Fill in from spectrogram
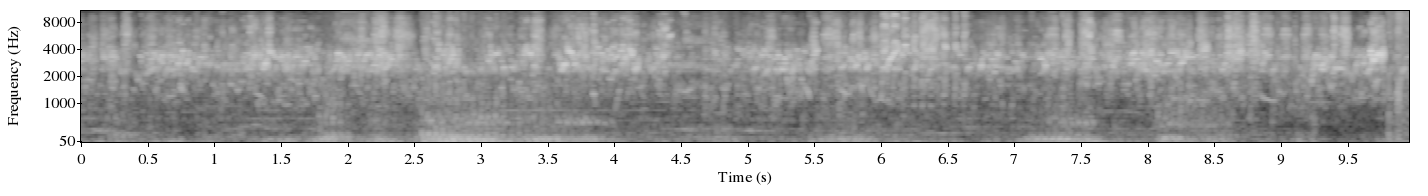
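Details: Australian budgies chirping when content, in a sustained, crowded chorus of high twitters and buzzy warbles with occasional sharp squeaks and faint low rumbles.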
